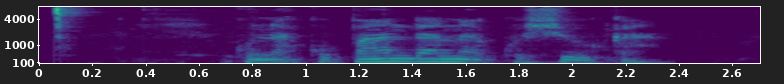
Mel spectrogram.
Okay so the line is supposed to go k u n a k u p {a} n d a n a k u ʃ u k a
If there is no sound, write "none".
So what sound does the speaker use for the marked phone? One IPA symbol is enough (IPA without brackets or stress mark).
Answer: a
